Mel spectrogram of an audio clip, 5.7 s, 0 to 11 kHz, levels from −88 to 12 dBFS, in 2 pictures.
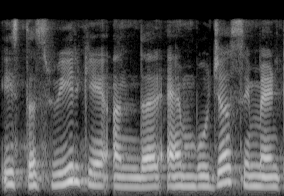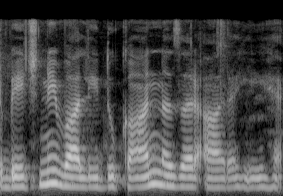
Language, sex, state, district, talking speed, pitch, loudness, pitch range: Hindi, female, Haryana, Charkhi Dadri, 135 wpm, 170 Hz, -16 LUFS, 160-185 Hz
